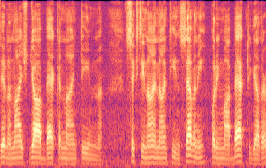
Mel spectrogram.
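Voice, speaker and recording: This man's voice sits fairly low in pitch. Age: 60s. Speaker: patient and golf professional. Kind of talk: testimony. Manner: halting.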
